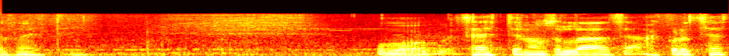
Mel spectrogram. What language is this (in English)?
Icelandic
